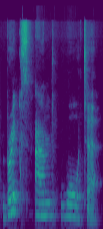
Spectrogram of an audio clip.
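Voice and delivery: slow, word-by-word relay; deliberate, spaced-out words; broken down slowly. Retold or imitated. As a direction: relay it piece by piece so it's understood. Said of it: "she's breaking it down for me to understand".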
